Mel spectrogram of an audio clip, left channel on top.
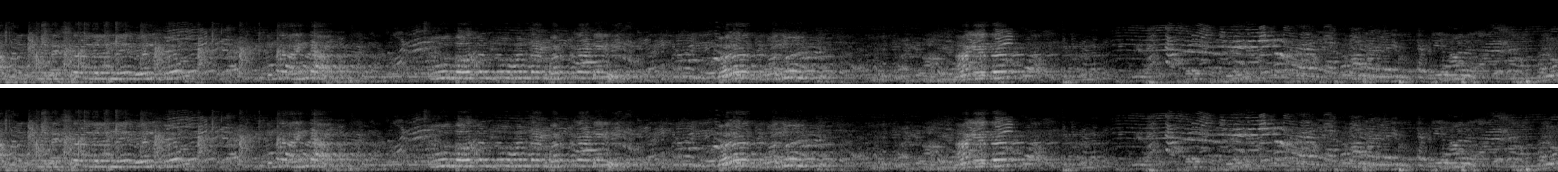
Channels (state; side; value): identical; both; correlation 1.00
